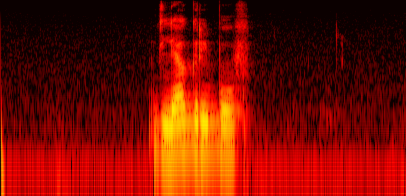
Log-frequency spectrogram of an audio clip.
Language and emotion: Russian, neutral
